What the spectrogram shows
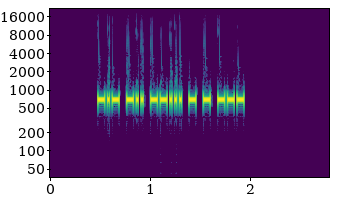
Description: Morse code, heard as a keyed tone, about 50 wpm, 700 Hz. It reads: KD7TTO
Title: USA Call Signs - 6 Characters - Repeated 3x - 50wpm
